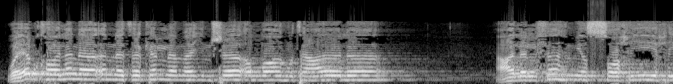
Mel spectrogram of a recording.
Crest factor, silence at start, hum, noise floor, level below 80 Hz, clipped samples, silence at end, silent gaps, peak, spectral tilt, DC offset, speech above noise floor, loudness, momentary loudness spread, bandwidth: 8 dB; 0.1 s; none; -40 dBFS; -40 dBFS; 1%; 0 s; none; 0 dBFS; -3 dB/octave; under 0.1%; 32 dB; -8 LUFS; 5 LU; over 20 kHz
